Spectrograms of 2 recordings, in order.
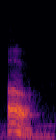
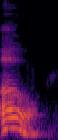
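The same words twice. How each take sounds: First: It sounds mildly interested and intrigued. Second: It sounds excited and thrilled.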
